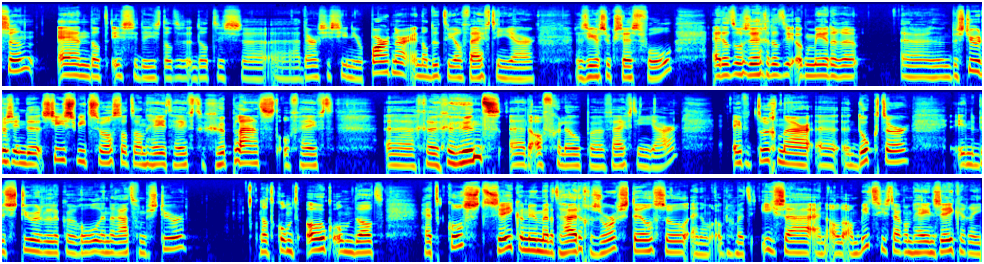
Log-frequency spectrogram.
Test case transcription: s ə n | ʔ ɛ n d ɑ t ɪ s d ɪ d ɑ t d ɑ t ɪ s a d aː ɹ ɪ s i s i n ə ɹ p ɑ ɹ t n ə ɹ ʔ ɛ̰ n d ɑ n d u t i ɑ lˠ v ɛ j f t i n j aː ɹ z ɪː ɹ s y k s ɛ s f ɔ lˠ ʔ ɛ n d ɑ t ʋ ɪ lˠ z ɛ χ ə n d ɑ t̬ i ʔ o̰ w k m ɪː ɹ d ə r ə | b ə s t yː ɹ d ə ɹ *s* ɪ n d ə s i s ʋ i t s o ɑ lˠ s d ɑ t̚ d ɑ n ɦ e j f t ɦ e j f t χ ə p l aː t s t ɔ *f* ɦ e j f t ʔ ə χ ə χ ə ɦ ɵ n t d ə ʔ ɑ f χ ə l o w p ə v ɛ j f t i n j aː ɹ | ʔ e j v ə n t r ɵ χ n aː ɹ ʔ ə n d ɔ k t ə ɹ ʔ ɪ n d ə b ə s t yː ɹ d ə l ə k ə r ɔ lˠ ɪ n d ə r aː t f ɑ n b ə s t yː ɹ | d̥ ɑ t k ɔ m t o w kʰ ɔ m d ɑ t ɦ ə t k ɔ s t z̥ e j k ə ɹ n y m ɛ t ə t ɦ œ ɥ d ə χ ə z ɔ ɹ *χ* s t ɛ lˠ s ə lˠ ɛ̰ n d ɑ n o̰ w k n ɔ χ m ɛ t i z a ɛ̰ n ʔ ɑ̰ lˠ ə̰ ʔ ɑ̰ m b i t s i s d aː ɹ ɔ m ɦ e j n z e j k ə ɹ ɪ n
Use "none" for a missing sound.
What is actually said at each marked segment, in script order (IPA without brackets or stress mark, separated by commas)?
s, f, χ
